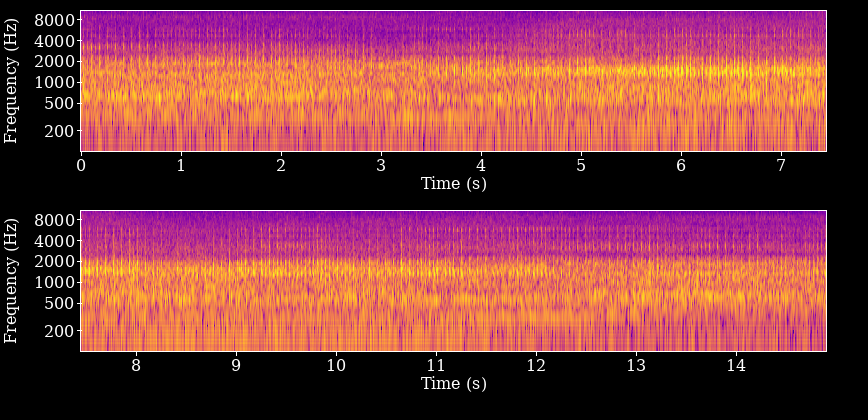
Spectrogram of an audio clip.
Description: This is a video of an odd sound coming from my X-Charger unit.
